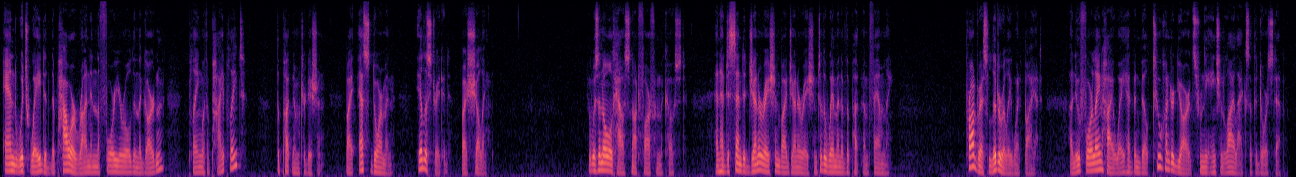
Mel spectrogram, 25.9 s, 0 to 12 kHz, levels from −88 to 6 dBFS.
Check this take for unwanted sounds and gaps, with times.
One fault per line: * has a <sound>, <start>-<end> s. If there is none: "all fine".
all fine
